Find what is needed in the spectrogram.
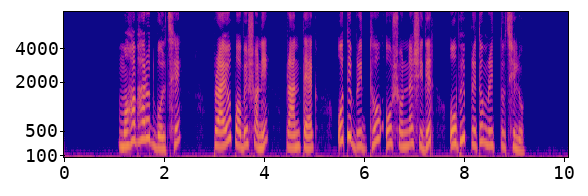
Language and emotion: Bengali, neutral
